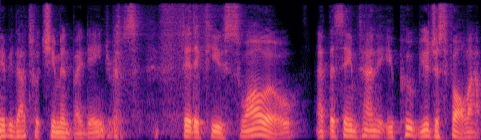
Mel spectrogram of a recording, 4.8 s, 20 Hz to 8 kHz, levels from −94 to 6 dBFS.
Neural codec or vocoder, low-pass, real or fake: codec, 16 kHz, 0.5 kbps, X-Codec, WavLM features, trained on Multilingual LibriSpeech; 7.2 kHz; fake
